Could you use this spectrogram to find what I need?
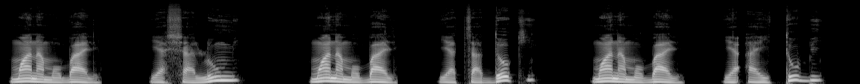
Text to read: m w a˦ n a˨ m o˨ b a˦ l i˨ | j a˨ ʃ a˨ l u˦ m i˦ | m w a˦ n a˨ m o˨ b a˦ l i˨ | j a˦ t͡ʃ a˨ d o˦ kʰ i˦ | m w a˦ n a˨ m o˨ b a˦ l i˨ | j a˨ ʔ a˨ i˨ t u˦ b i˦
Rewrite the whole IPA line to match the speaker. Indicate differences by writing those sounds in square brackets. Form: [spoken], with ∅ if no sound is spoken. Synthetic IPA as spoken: m w a˦ n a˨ m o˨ b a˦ l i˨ | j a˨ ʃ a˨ l u˦ m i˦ | m w a˦ n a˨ m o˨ b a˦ l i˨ | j [a˨] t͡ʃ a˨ d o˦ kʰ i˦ | m w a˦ n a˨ m o˨ b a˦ l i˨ | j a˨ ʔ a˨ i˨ t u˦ b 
